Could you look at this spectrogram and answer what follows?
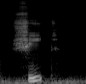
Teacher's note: the sound of the palatal sibilant, which is that of sh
